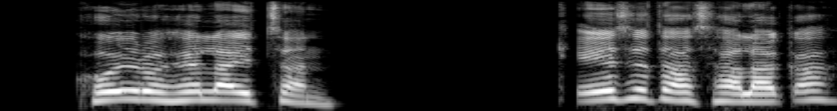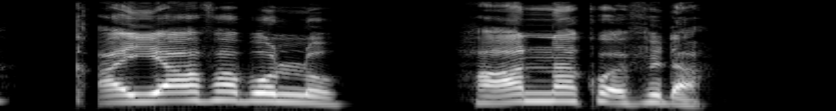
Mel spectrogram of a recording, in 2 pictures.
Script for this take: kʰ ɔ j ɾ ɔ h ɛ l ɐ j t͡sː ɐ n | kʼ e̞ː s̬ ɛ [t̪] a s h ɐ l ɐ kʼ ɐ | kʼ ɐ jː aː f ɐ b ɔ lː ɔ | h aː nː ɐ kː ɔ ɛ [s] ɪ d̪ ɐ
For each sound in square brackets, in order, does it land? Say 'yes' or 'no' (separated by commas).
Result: yes, no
